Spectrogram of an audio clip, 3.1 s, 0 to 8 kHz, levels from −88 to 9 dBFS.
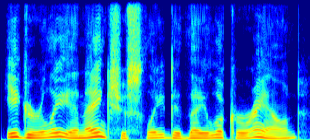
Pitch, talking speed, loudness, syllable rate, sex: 165 Hz, 135 wpm, -16 LUFS, 4.1 syllables/s, male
